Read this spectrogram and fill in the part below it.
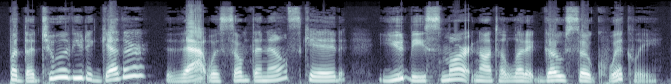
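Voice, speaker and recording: A woman's voice: fairly low pitch, expressive, unhurried, creaky, dry recording. A woman voicing a brash, boisterous male rock star in an audiobook reading. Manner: boisterous, shouting, teasing. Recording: dry close recording.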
